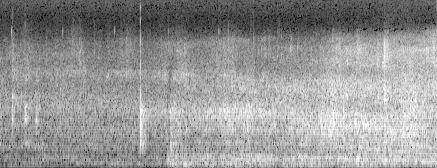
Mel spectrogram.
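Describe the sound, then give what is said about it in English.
A Staples delivery truck passes by on a street, its low engine rumble swelling after a few seconds and holding steady and loud through the rest, with no voices. “Staples delivery truck.”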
